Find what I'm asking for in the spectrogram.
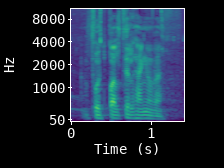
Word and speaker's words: fotballtilhengere: Fußballfan, wie spricht man das aus? – Fotballtilhengere.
